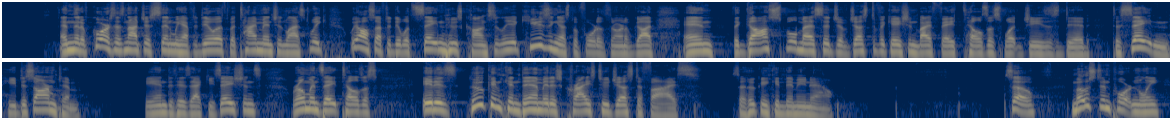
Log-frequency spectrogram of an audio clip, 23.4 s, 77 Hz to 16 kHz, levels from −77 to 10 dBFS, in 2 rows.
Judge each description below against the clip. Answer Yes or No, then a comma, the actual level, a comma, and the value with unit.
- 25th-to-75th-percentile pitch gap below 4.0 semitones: No, average, 4.3 semitones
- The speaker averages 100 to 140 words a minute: No, fast, 205 wpm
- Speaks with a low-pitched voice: No, medium, 145 Hz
